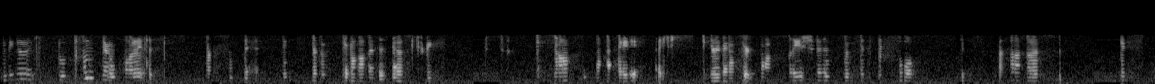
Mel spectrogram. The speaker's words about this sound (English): I think your cell phone is cutting in and out. We're having a "can you hear me now" moment.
